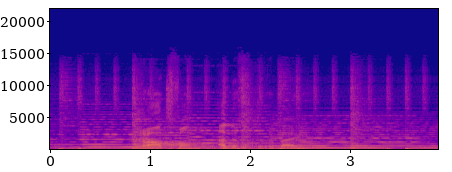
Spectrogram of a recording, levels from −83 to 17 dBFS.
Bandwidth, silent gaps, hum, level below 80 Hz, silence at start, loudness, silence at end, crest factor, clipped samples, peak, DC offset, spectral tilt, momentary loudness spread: 16 kHz; none; none; -38 dBFS; 0 s; -29 LUFS; 0 s; 18 dB; under 0.1%; -12 dBFS; under 0.1%; -4.5 dB/octave; 9 LU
